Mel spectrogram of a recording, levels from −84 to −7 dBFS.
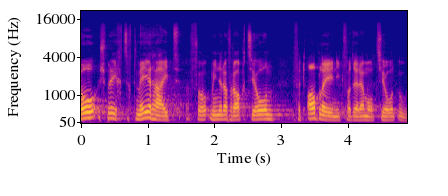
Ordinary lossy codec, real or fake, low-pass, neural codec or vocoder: none; fake; 14.4 kHz; autoencoder, 48 kHz, 128 numbers a frame, DAC-VAE, trained on Japanese speech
